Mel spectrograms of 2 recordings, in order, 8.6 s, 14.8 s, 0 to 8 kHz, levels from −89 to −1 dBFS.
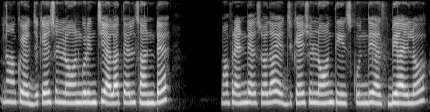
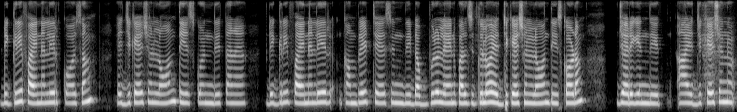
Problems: background sounds at intervals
